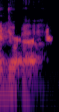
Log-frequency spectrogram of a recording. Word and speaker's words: Hedorah: So wait, it's pronounced Hedorah? Wait, how's it pronounced? – So, yeah. Hedorah. – Hedorah, yeah, Hedorah.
